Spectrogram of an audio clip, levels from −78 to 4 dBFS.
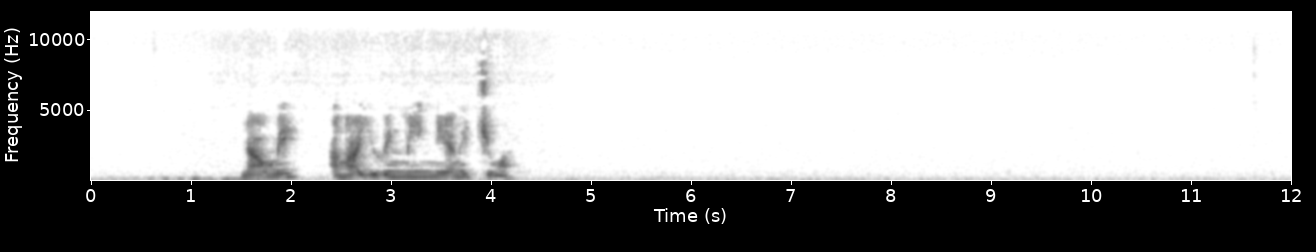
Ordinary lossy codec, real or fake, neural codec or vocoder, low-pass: AAC, 48 kbps; real; none; 10.8 kHz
